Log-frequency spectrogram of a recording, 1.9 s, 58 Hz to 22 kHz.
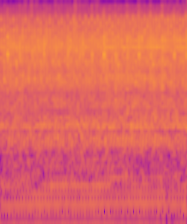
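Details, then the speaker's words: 2000 Audi TT Quattro just restarted after sitting, getting slightly better: loud steady idle with a slightly lumpy, uneven pulse, no sharp knock; rough idle, owner hopes it is old bad gas running through. "It's just that old gas. As you can hear, the Audi is having some issues. Hopefully, it's the bad gas."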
